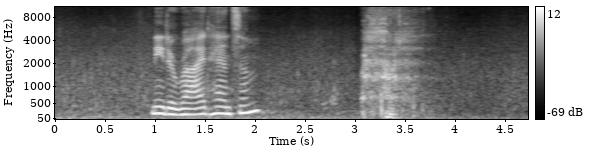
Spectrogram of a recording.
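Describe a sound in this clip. A young woman speaks calmly and close.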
